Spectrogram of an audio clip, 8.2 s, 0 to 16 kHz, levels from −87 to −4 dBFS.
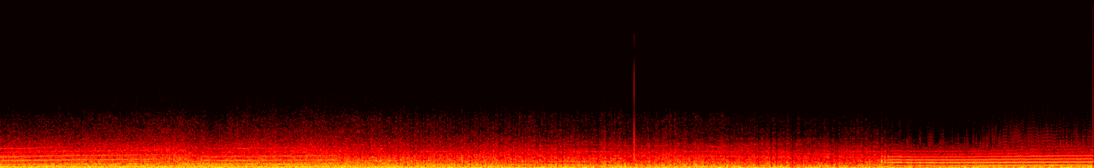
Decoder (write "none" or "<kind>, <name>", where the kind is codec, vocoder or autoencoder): none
